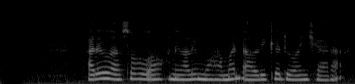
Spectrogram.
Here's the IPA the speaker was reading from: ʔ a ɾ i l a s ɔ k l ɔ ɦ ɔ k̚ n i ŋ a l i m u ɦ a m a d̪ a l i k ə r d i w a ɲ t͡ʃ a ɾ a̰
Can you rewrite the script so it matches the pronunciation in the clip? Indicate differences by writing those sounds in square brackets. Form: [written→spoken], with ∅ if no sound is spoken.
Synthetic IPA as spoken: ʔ a ɾ i l a s ɔ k l ɔ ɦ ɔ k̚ n i ŋ a l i m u ɦ a m a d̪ a l i k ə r d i w a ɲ t͡ʃ a ɾ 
